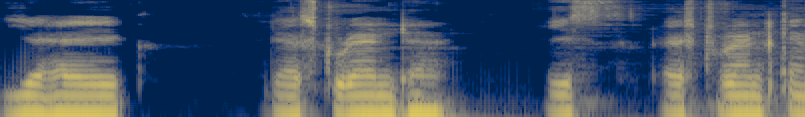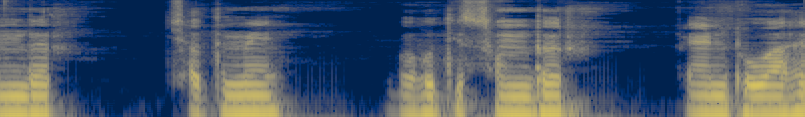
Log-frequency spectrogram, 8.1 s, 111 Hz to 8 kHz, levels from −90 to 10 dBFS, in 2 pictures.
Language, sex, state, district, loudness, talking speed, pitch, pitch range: Hindi, male, Uttar Pradesh, Saharanpur, -15 LUFS, 120 wpm, 120 Hz, 120-125 Hz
